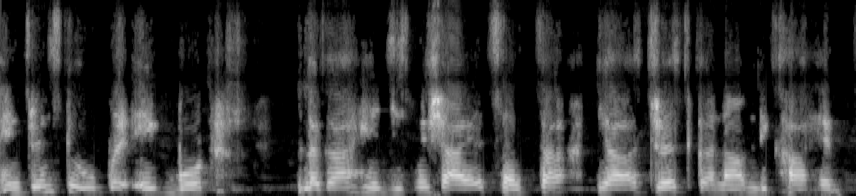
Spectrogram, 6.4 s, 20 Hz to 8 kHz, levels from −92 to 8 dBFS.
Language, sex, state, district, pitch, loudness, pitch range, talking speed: Hindi, female, Arunachal Pradesh, Lower Dibang Valley, 200 Hz, -17 LUFS, 185-225 Hz, 150 wpm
